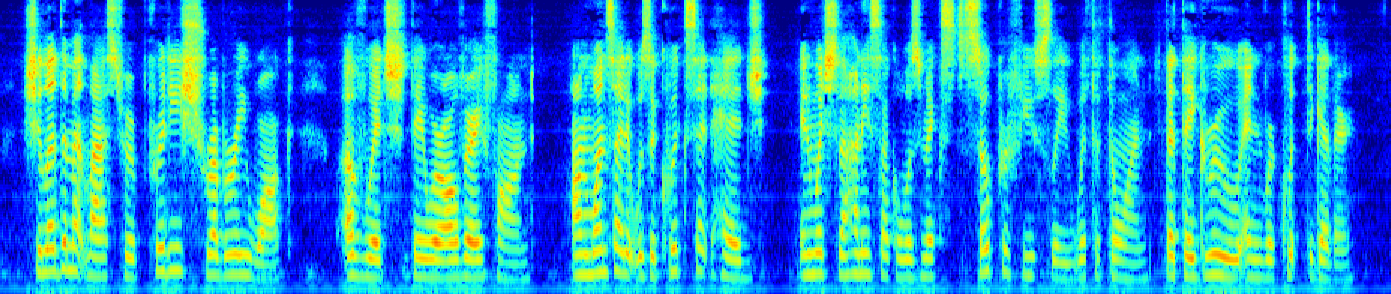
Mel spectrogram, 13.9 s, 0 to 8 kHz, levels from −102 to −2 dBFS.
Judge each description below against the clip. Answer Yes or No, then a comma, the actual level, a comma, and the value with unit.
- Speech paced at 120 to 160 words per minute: No, average, 195 wpm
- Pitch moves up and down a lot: No, average, 2.8 semitones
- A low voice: No, high, 190 Hz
